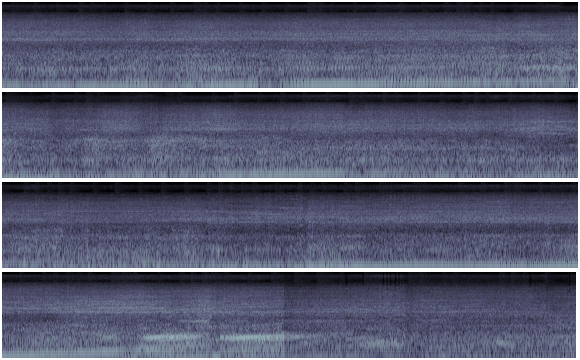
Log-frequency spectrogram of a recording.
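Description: BMW GS motorcycle engine running at steady road speed under wind noise. Near the end the revs rise briefly, then drop back.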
